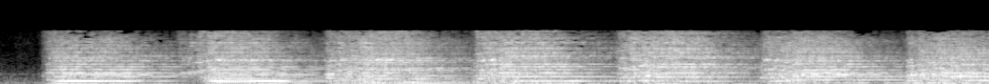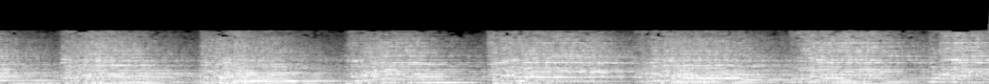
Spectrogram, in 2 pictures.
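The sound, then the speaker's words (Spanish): Overture of Handel's Water Music Suite in F major on period instruments, a stately orchestral passage in solemn French-style dotted rhythm, phrases swelling and pausing regularly at a steady, fairly loud level. “La primera suite que vamos a escuchar de esta música de las aguas de Händel es la suite en fa mayor”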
